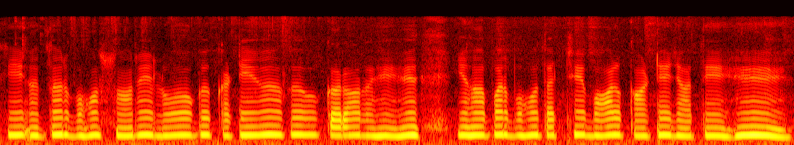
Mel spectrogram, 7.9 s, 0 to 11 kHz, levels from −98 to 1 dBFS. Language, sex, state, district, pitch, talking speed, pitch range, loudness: Hindi, male, Uttar Pradesh, Jyotiba Phule Nagar, 155 Hz, 120 wpm, 145-155 Hz, -28 LUFS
